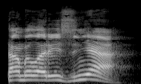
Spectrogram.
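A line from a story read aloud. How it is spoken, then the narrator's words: Roar. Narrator (Russian): взревел Берр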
